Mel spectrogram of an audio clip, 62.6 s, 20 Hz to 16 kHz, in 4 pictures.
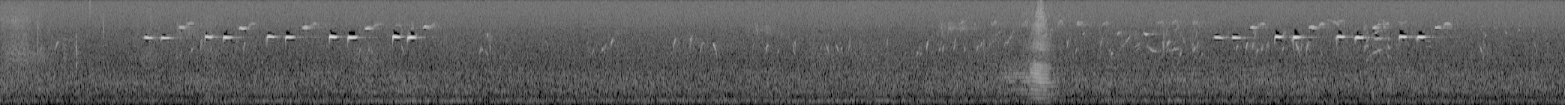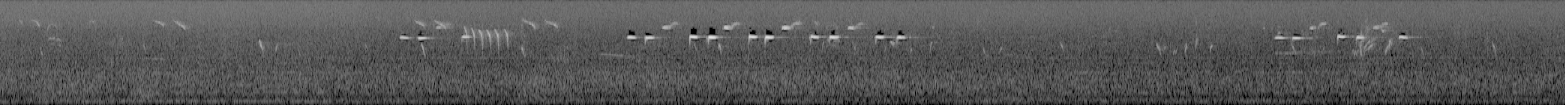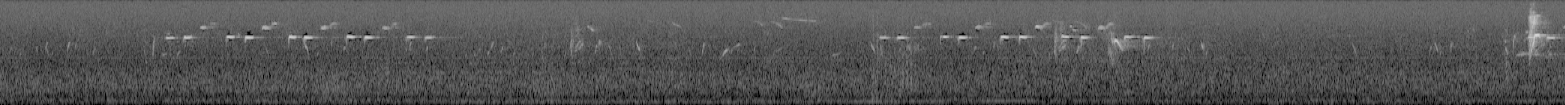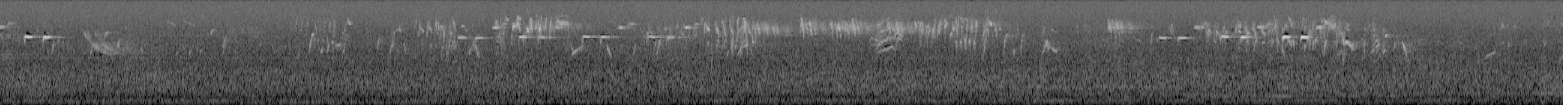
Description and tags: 20061230.great.tit
call of a Great Tit
ambiance, birds, chirps, field-recording, nature, south-spain, winter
